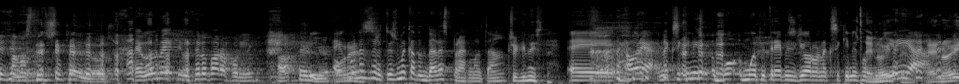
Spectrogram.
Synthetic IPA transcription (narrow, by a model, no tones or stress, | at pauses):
ɐmɐst̪isost̪oθeloseɣoimeet̪imiθelo̞pɐɾɐpo̞liɐθeliemnɐs̬ɐsɾo̞t̪isumekɐt̪ond̪ɐðespɾɐɣmɐt̪ɐksecinist̪eeoɾeɐnɐksecinisbomuepit̪ɾe̞pizʝo̞ɾɣonɐkse̞cinis̬umoiɾiɐno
